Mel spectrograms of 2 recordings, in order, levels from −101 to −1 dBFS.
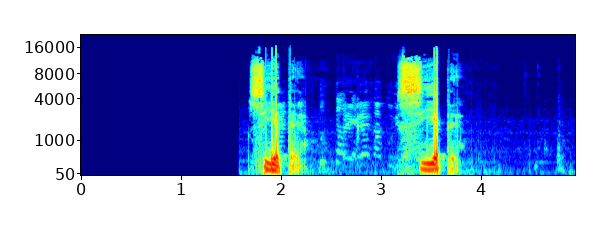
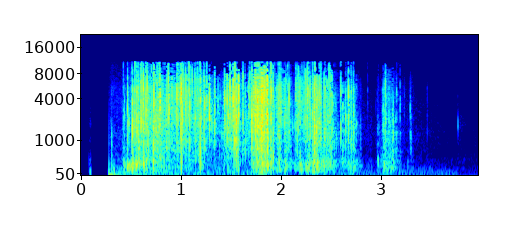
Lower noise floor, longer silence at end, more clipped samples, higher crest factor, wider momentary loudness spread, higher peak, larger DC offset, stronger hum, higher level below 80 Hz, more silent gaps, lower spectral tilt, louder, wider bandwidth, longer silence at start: second, -70 dBFS vs -78 dBFS; first, 1.2 s vs 0.85 s; neither; second, 22 dB vs 28 dB; about the same, 21 LU vs 22 LU; first, -2 dBFS vs -8 dBFS; neither; neither; first, -52 dBFS vs -70 dBFS; neither; first, -4.5 dB/octave vs 0.5 dB/octave; first, -19 LUFS vs -30 LUFS; first, 16 kHz vs 11.5 kHz; first, 1.7 s vs 0.25 s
